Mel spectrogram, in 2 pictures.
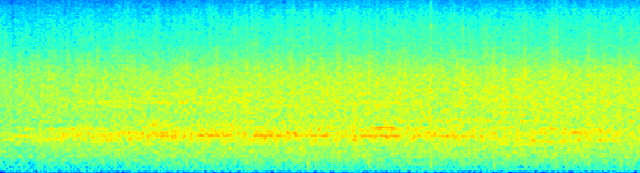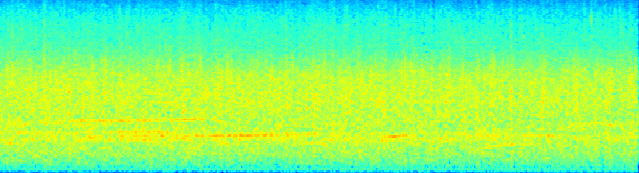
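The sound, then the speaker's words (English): A church audience, standing, claps loudly and steadily for about thirteen seconds, a dense wash of hands with scattered shouts and cheering voices rising through it. No clear words are spoken. “Somebody that believes that, stand to your feet and clap your hands and shout aloud.”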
